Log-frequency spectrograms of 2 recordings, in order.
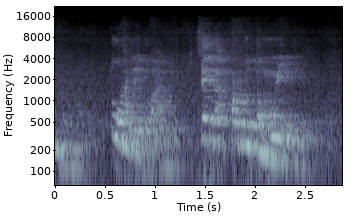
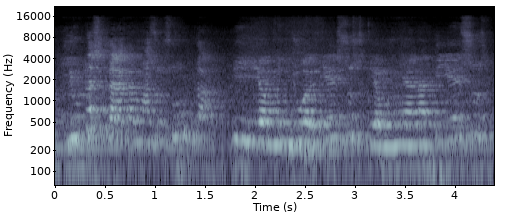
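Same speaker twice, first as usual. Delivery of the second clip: higher, drawn-out insistent protest; retold objection; 5 semitones higher than usual. Preacher reacting to article on Judas, mildly indignant.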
